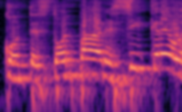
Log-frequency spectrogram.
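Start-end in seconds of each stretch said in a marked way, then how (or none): 1.1-1.8 father's quick, high cry of faith; a desperate father crying out that he believes; urgent exclamation. Acted. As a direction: blurt out your belief. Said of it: "exclamó de inmediato el padre".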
